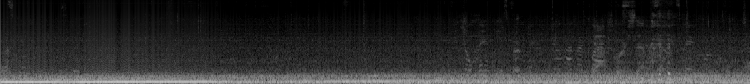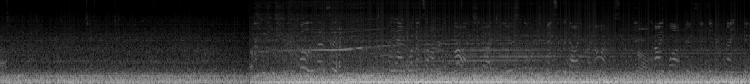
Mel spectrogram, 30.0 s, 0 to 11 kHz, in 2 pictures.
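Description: Cabin sound of a Boeing 737-800 taxiing: the CFM56 engines and the rolling airframe make a steady low rumble. About two-thirds of the way in, the sound changes abruptly to a louder rumble with high engine whines, one gliding slightly upward, as the jet nears the runway.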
